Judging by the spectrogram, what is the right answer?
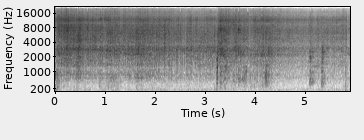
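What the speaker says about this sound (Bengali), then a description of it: "তো বন্ধুরা আলুটা হালকা করে ভেজে নিয়েছি" Small chopped potatoes and lentil dumplings frying in a pan, a loud continuous sizzle with a few sharp stirring knocks toward the end, no speech.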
